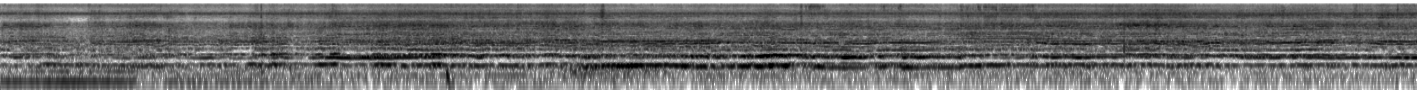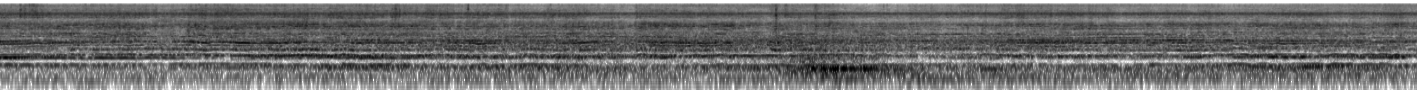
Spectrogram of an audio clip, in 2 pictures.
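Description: Honeybee colony buzzing at an opened hive: a steady hum of many wingbeats that wavers slightly in pitch.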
